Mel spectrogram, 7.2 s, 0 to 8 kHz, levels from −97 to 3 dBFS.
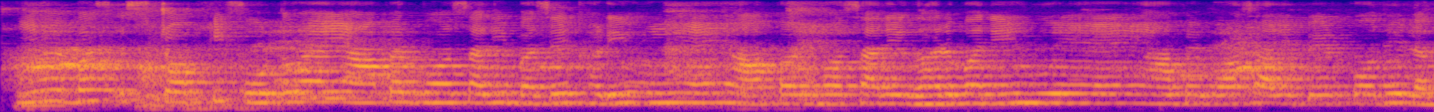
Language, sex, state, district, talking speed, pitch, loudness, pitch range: Hindi, female, Uttar Pradesh, Budaun, 240 wpm, 245 Hz, -20 LUFS, 235-255 Hz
